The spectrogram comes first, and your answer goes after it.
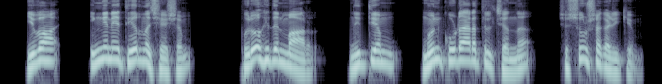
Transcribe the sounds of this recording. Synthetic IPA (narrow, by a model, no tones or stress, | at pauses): iʋɐ | iŋːɐne̞t̪iːrnːɐɕe̞ːʂɐm | puɾo̞ːɦiðɐnmaːr | nit̪jɐmː | unkuːɽaːɾɐt̪ːilt͡ɕe̞nːɨ | ɕuɕuːrʂɐkɐɻikʲːum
